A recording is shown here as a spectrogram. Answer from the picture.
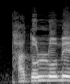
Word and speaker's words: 바돌로매: 동일한 인물로 우리는 추측합니다 바돌로매 는 이름이 아니에요 다 끊고 돌로 메 라고 읽으셔야 됩니다 돌로 메 아들이 란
